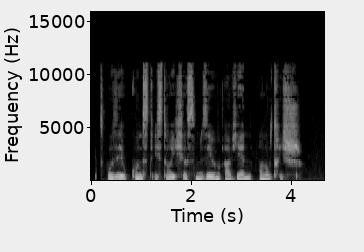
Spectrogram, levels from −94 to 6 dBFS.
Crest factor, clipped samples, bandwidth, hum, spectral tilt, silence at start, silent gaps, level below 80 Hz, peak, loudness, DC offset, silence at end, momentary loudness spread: 16 dB; under 0.1%; 11.5 kHz; none; -4 dB/octave; 0.2 s; none; -78 dBFS; -16 dBFS; -31 LUFS; under 0.1%; 0.5 s; 6 LU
